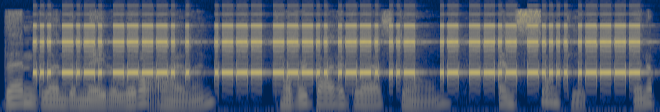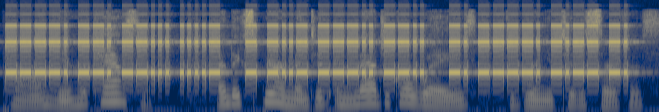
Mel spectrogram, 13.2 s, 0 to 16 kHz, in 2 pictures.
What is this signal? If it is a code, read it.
Morse code, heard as electronic beeps, machine-sent, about 33 wpm, 1460 Hz, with speech in English. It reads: SC9E J8PU AQ61 9G74 TX8Z N9YN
